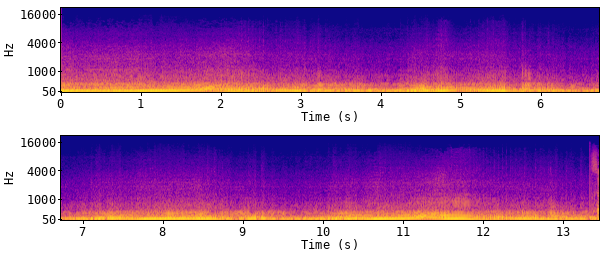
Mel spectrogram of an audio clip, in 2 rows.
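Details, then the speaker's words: Dodge Ram 1500 4x4 with 5.9L 360 V8 and Flowmaster muffler, microphone at the tailpipe while revving: heavy, deep, throaty rumble swelling and falling, richer tone than before, no clear rattle; just a louder exhaust. "we're going to get on the throttle here and just see what it sounds like because it's getting way more rumbly and a deeper richer tone to it"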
